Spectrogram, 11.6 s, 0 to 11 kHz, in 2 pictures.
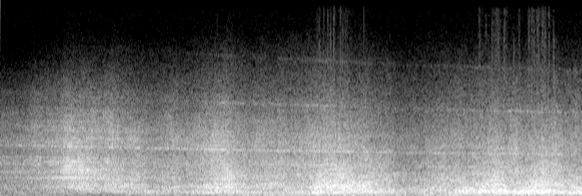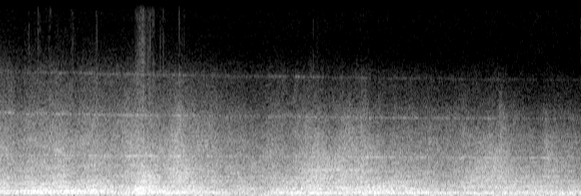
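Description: An easyJet Airbus A320 Classic jet at Manchester Airport roars loudly and steadily, its engine noise swelling and rolling for about eleven seconds without talk.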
